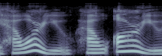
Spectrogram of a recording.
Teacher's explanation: the emphasis is on r because that's the condition you're in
